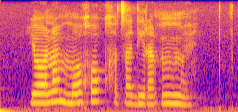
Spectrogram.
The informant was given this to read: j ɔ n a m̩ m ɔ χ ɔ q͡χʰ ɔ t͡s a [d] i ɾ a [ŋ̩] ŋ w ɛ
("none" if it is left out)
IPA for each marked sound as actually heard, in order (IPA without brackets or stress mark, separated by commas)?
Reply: d, ŋ̩ː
